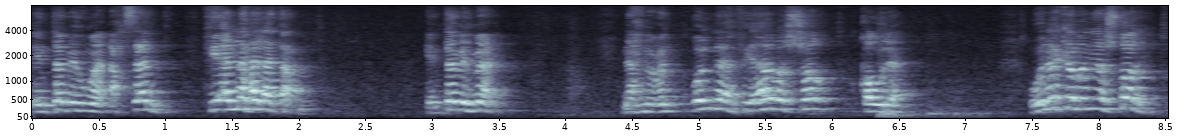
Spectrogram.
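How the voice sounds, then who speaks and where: A man gives a classroom grammar lecture in a fairly high voice, stopping often to ask whether the students follow. He is heard from some distance off the mic. The room is echoey. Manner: keeps asking students if they follow. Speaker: grammar teacher.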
